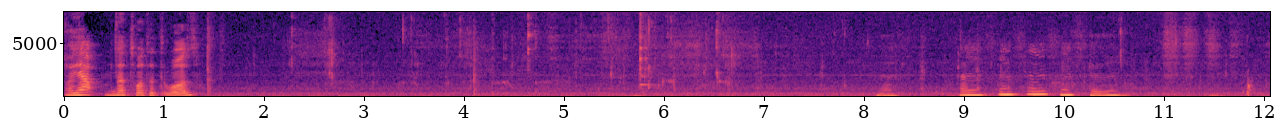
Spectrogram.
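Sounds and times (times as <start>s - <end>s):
steady low hum: 0.0s - 12.0s
quiet chewing and mouth clicks: 2.2s - 8.7s.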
